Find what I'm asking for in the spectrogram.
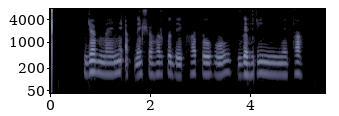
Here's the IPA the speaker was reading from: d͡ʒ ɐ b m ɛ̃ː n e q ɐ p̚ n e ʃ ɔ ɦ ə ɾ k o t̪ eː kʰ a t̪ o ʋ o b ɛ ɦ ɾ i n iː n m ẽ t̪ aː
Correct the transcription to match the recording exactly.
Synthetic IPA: d͡ʒ ɐ b m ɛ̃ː n e ʔ ɐ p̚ n e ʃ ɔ ɦ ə ɾ k o d̪ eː kʰ a t̪ o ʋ o ɡ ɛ ɦ ɾ i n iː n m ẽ t̪ʰ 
